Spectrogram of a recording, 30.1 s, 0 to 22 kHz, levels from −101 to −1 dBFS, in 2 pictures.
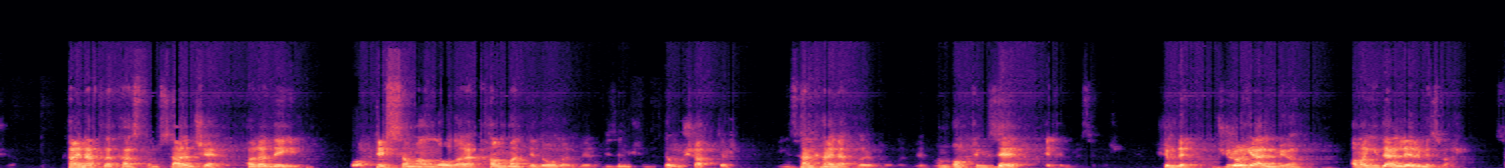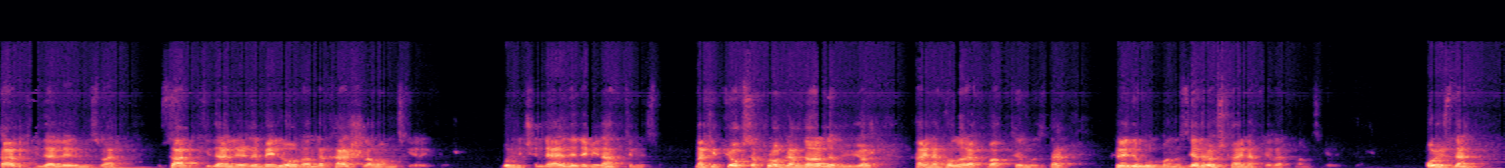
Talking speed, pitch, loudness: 130 wpm, 155 Hz, -18 LUFS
